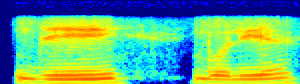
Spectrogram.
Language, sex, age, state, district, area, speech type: Urdu, male, 18-30, Uttar Pradesh, Ghaziabad, urban, conversation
